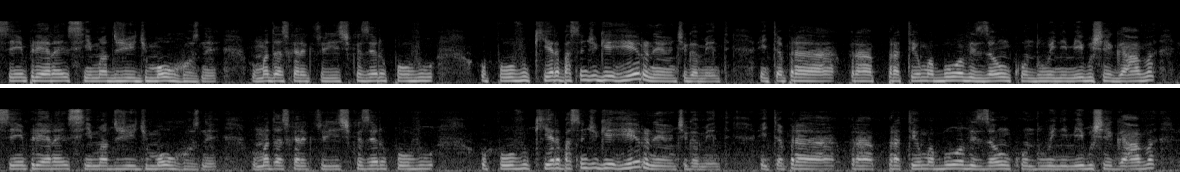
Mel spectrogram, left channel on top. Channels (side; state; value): both; normal; correlation 0.49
